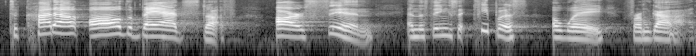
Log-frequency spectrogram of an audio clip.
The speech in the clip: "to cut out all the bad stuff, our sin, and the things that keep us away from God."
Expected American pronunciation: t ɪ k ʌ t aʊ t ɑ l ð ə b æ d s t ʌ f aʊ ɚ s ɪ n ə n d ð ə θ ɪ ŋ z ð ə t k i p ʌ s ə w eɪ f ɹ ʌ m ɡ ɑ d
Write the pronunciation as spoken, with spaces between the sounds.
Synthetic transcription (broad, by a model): t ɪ k ʌ t aʊ t ɑ l ð ə b æ d s t ʌ f aʊ ɚ s ɪ n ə n ð ə θ ɪ ŋ z ð ə t k i p ʌ s ə w eɪ f ɹ ʌ m ɡ ɑ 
